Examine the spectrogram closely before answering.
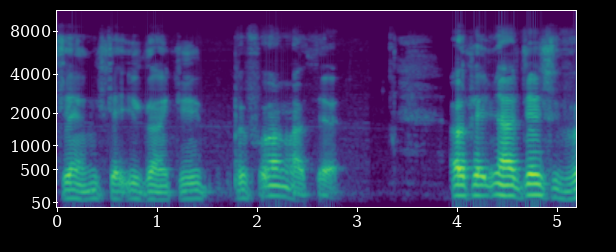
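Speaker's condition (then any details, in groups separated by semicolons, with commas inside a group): Mouth cancer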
